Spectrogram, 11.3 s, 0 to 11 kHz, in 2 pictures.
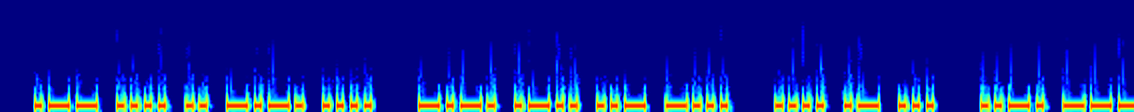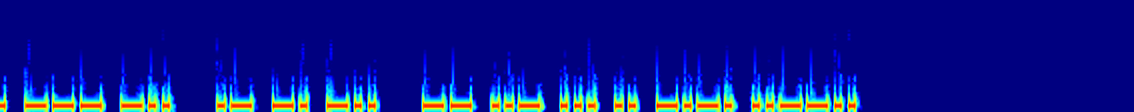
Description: Morse code, heard as a keyed tone, about 34 wpm, 700 Hz. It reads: WHICH CLUB HAS FOOD AND MUSIC?
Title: Sentences from Top 1200 Words 35wpm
